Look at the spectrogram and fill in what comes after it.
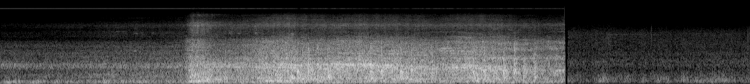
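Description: Three-car electric passenger train passing close by, loud from about two seconds in. The sound cuts off suddenly near the end, leaving faint wind noise.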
